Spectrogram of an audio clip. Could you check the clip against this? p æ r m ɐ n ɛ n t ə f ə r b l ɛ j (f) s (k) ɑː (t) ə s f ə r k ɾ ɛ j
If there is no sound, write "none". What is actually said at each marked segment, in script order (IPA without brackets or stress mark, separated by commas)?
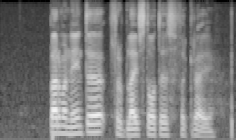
f, t, t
